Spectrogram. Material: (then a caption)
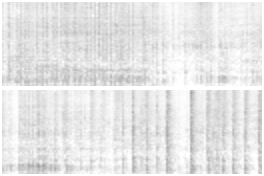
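Cardboard. Fingertips scratch the top edge of a hollow red cardboard box standing upright, while palms grip and rub its sides. Dense, dry scratching and rubbing mix with squeaky, low-mid tones, then turn into sharper bursts of gripping near the end.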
